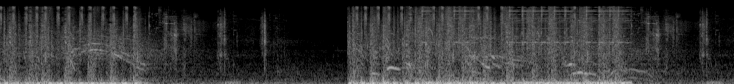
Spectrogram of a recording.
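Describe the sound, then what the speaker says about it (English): A heavy pulse rifle in Overwatch fires rapid automatic bursts at a training bot, loud and close, with a short pause between two long volleys. "Aim at your training bot, then fire your rifle."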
